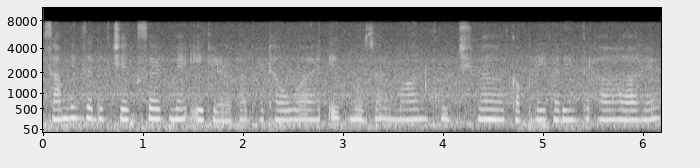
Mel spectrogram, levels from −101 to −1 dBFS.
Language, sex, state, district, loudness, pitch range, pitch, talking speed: Hindi, female, Arunachal Pradesh, Lower Dibang Valley, -16 LUFS, 225-240 Hz, 235 Hz, 155 wpm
